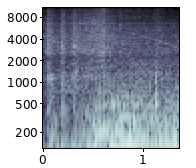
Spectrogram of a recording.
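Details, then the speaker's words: GMC Envoy, over 200,000 miles, after a new computer install: quick crank catches at once, flares briefly, then settles to a smooth steady idle with no knocks or misses; healthy engine. Fan clutch code sometimes appears, replacement pending. "Give you a listen to it out here. Man, it's a good sounding engine for over 200,000 miles."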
